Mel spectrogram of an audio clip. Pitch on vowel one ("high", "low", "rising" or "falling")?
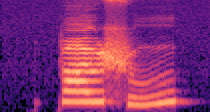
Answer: high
